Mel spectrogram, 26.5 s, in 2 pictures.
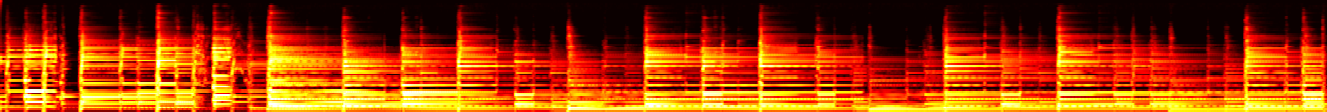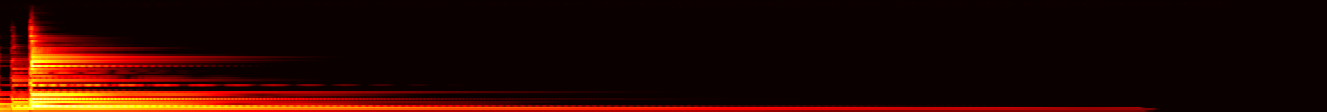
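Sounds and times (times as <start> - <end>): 
riffy strummed guitar in C: 0.0 - 20.1.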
